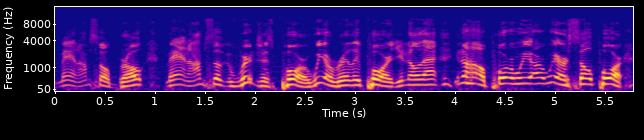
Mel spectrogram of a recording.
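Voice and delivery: mock complaining. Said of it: "being like".

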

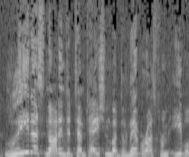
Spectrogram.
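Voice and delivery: loud, high, urgent pleading; praying like a street fight; fighting prayer. Acted. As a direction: plead with God like in a battle. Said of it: "This isn't a mamsy-pamsy prayer".

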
